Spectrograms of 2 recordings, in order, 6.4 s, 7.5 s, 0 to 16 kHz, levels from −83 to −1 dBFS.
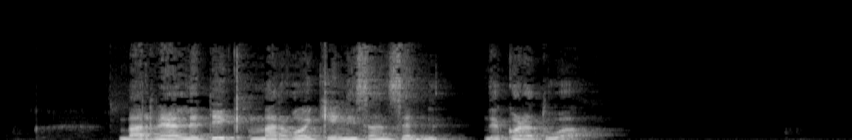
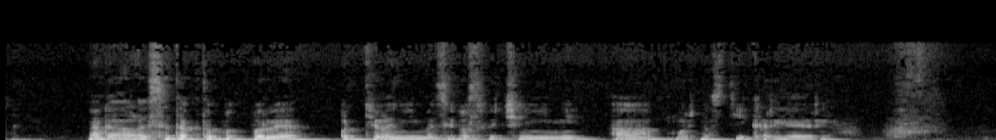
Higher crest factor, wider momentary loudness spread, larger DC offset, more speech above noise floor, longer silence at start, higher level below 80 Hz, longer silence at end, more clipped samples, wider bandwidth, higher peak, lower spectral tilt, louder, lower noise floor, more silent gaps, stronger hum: about the same, 20 dB vs 22 dB; about the same, 14 LU vs 15 LU; neither; first, 59 dB vs 33 dB; first, 0.9 s vs 0.1 s; second, -60 dBFS vs -48 dBFS; first, 1.95 s vs 0.5 s; neither; about the same, 11.5 kHz vs 11.5 kHz; about the same, -4 dBFS vs -4 dBFS; second, -6 dB/octave vs -7.5 dB/octave; about the same, -23 LUFS vs -25 LUFS; first, -81 dBFS vs -57 dBFS; neither; neither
